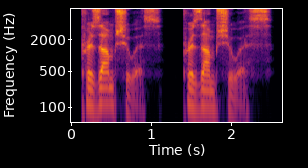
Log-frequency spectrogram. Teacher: presumptuous has four syllables. And the stress is on that second syllable. And the s almost sounds a little more like a z.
